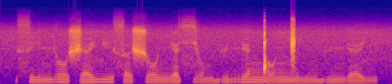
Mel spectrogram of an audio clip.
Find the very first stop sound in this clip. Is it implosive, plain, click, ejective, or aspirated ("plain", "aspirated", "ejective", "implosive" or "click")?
plain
